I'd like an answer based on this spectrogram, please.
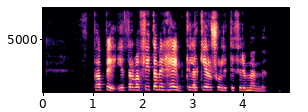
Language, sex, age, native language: Icelandic, female, 50-59, Icelandic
